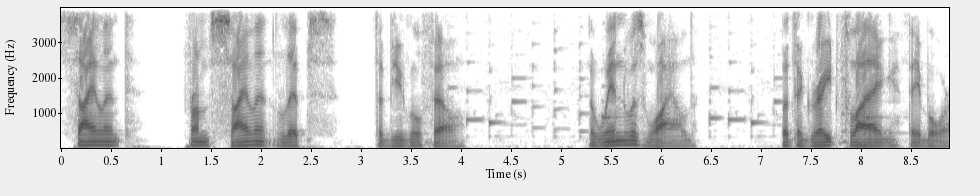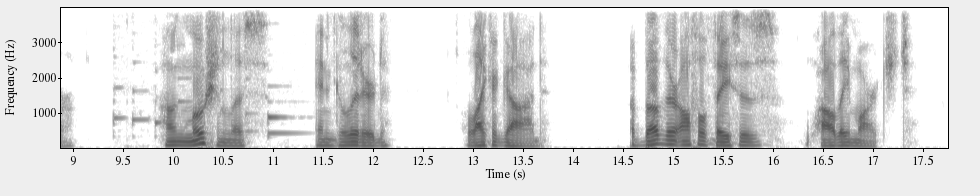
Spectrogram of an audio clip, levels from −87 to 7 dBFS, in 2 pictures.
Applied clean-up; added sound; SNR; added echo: none; Bowed string instrument; 20 dB; none.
